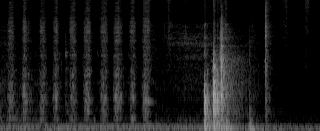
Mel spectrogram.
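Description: Wooden frames of a Muscongus Bay lobster smack model ship being sanded, a steady run of short rhythmic rubbing strokes followed by one louder scraping pass, close and dry in a quiet room.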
